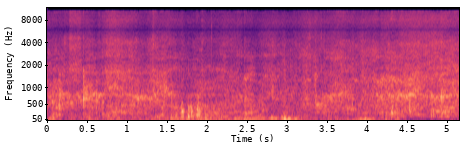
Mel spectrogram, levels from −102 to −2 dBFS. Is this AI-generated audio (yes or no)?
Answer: yes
